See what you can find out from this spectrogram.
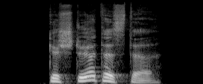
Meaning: inflection of gestört: 1. strong/mixed nominative/accusative feminine singular superlative degree 2. strong nominative/accusative plural superlative degree
- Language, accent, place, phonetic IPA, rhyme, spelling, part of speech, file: German, Germany, Berlin, [ɡəˈʃtøːɐ̯təstə], -øːɐ̯təstə, gestörteste, adjective, De-gestörteste.ogg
